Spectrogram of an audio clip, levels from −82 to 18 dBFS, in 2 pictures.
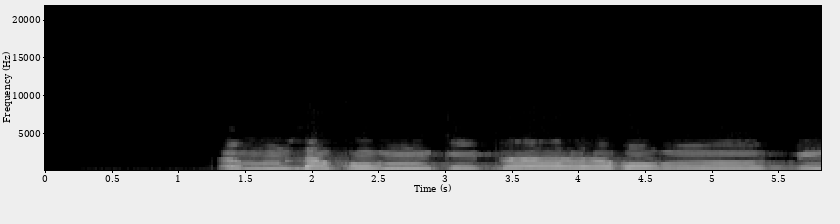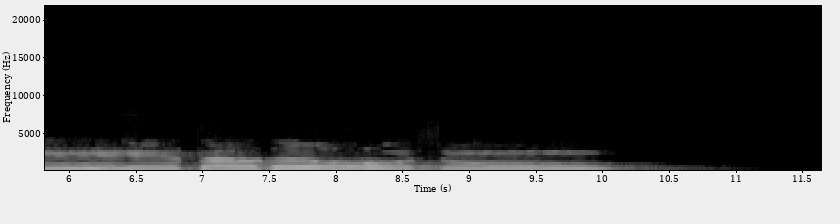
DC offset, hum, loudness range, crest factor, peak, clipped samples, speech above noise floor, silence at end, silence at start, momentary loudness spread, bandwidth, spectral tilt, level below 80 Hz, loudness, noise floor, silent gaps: under 0.1%; none; 4 LU; 16 dB; -8 dBFS; under 0.1%; 56 dB; 1.5 s; 1.3 s; 9 LU; 4.3 kHz; -8.5 dB/octave; -72 dBFS; -24 LUFS; -78 dBFS; none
